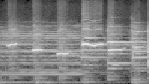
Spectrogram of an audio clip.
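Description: Bright, clear whistling from a vintage Disney Three Little Pigs vinyl record plays a melody in short, evenly spaced phrases of about six notes, up close and with no voices.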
